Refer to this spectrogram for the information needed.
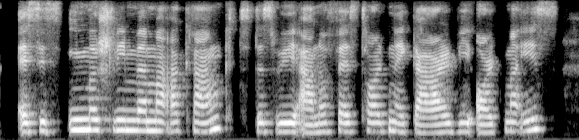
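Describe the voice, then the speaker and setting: Her medium-pitched voice stays monotone and flat as the woman talks. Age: 30s. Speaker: breast cancer patient advocate, wig stylist. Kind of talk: interview.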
